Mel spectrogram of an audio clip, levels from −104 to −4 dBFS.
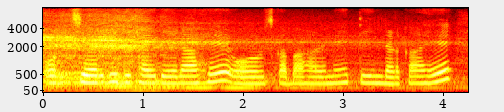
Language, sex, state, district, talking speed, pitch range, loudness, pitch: Hindi, female, Arunachal Pradesh, Lower Dibang Valley, 195 wpm, 215-240 Hz, -18 LUFS, 220 Hz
